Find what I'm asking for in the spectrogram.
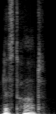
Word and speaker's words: Lestrade: Lestrade oder, na, was sagt der Chat? Habe ich das jetzt richtig ausgesprochen? Ja, Lestrade.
